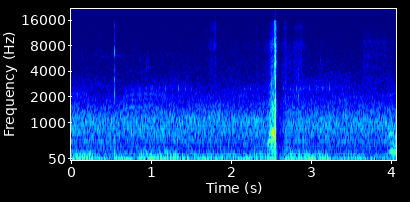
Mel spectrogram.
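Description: A golf club swinging through the grass and striking the ball from a poor lie in the rough: a short swish, then one sharp crack about two and a half seconds in, the loudest sound.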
